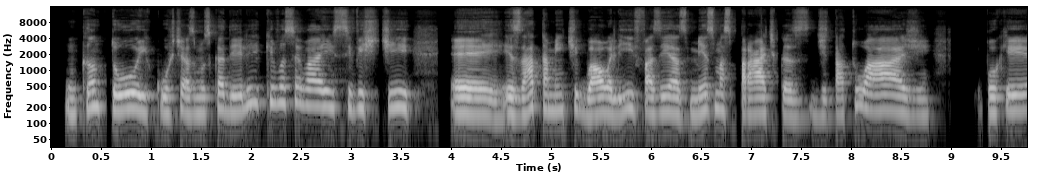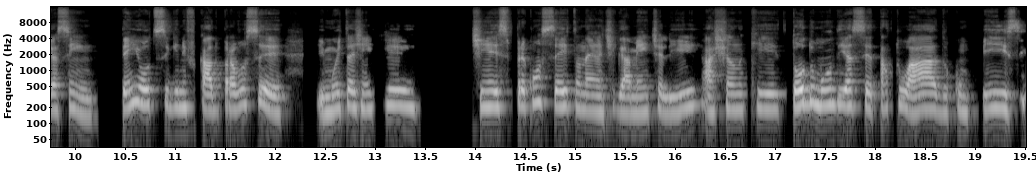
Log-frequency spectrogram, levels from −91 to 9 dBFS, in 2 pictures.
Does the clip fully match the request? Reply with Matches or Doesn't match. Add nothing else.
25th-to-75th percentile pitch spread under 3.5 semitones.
Doesn't match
